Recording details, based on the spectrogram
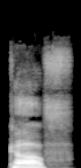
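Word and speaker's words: كاف: Today, we're moving on to the next letter, cuff. We'll look at how it sounds, how to pronounce it correctly, and go over a few easy examples to help you remember it.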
